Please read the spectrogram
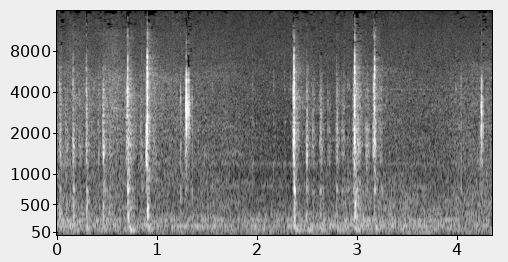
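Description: A scatter of short, sharp clicks and taps in two irregular runs, the first in the opening second and a half and the second about two and a half seconds in.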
